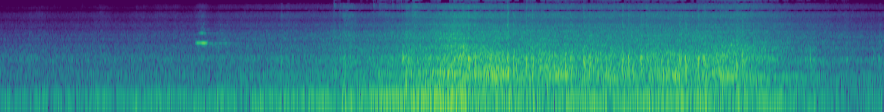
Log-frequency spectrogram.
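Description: Express electric train passing close by: its running noise and wheel clatter swell over a few seconds, hold loud, then fade away. A short high beep sounds about two and a half seconds in.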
